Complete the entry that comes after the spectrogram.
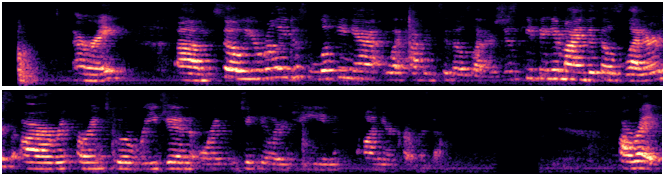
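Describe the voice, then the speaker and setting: A woman speaks at a high pitch with lively intonation and big swings in loudness. Noticeable background noise and audible room echo fill the recording. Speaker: biology instructor. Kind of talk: lecture. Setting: classroom.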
